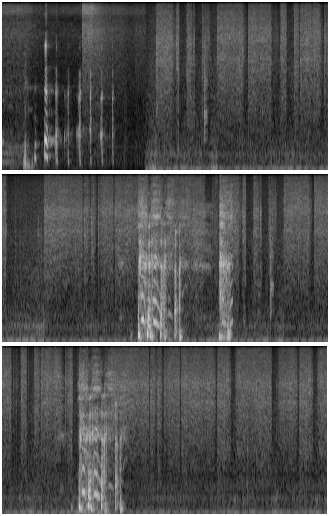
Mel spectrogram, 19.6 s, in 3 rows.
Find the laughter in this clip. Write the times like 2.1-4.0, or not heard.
0.4-2.2, 8.8-11.2, 14.2-15.6.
